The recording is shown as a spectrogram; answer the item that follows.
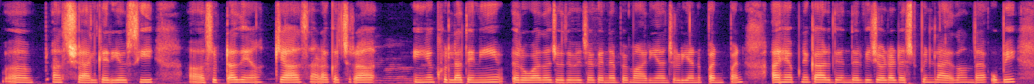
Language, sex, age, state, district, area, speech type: Dogri, female, 18-30, Jammu and Kashmir, Samba, urban, spontaneous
